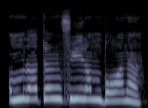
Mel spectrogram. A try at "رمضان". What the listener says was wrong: رمضان نہیں میم پہ زبر ہے. رمضان. زوا ہوتا ہے, زواد ہوتا ہے یا ضاد ہوتا ہے عربی میں؟ ضاد ہوتا ہے نا. رمضان. رمضان یہ اردو میں ہوتا ہے.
